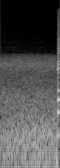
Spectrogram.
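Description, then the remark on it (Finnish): Steady, muffled road noise rumbles continuously through a narrow phone line as the caller is on the road driving home from work, ending with a brief, brighter burst of sound right at the close. “Sä oot tien päällä.”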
